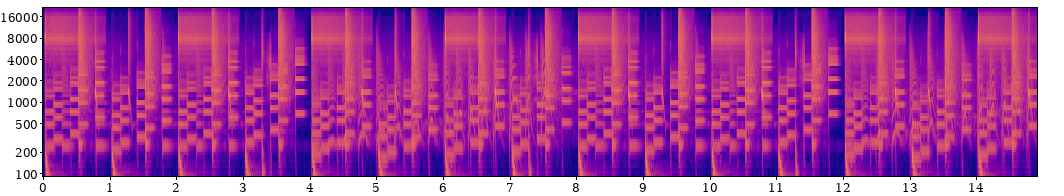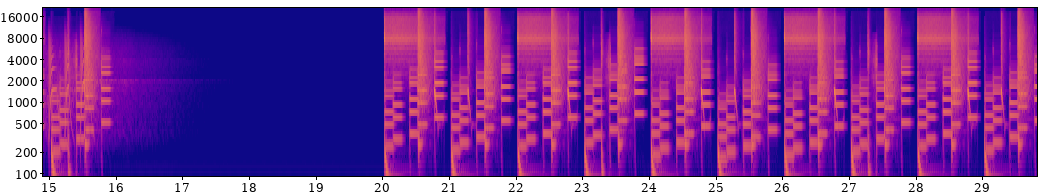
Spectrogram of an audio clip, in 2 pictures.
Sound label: QUIRKY Bmin 120BPM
